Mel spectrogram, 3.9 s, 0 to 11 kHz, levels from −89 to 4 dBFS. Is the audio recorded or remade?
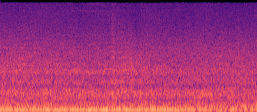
recorded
